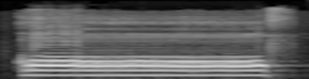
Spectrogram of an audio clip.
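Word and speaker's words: ق: आप देखते होंगे इसमें फा साइलेंट हो रहा है। कॉफ, हम नॉर्मल पढ़ते हैं काफ, नहीं कॉफ, कॉफ।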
